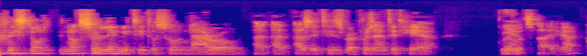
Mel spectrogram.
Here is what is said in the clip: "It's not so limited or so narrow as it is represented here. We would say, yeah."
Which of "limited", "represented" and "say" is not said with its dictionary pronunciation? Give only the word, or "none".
none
